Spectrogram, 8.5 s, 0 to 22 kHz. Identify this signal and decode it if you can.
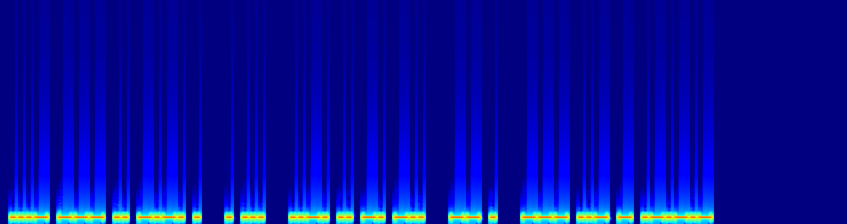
Morse code, heard as a keyed tone, about 30 wpm, 700 Hz. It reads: VOICE ES FIND ME OUT.
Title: Sentences from Top 500 Words and Abbreviations 30wpm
